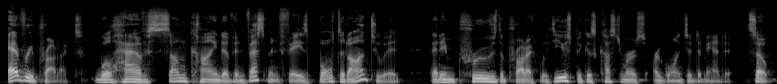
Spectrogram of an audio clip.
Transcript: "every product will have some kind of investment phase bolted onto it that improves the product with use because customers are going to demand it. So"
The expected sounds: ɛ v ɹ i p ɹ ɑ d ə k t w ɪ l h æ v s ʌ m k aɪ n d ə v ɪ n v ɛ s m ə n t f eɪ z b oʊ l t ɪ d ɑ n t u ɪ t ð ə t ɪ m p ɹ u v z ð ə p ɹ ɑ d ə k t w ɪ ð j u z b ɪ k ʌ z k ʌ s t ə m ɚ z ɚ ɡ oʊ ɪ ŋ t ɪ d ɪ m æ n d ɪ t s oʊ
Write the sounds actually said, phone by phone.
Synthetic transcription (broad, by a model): ɛ v ɹ i p ɹ ɑ d ə k t w ɪ l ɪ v s ʌ m k aɪ n d ə v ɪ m v ɛ s m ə n t f eɪ z b oʊ l t ɪ d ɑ n t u ɪ t ð ə t ɪ m p ɹ u v z ð ə p ɹ ɑ d ə k t w ɪ ð j u z b ɪ k ʌ z k ʌ s t ə m ɚ z ɚ ɡ oʊ ɪ ŋ t ɪ d ɪ m æ n d ɪ t s oʊ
